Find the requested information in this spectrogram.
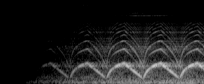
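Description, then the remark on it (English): A police car siren in town, called to a bank robbery, wails in a fast, repeating up-and-down sweep, growing louder as it approaches over low rumbling road noise, with no voices. “I can hear the police car.”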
